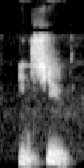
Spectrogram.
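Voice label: "ensue", British English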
